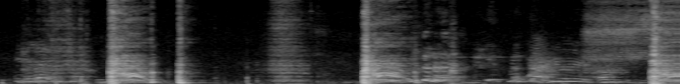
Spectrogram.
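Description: Several deliberate, forceful coughs separated by pauses and brief voiced sounds; an intentional coughing exercise rather than an illness cough.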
